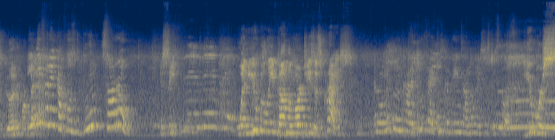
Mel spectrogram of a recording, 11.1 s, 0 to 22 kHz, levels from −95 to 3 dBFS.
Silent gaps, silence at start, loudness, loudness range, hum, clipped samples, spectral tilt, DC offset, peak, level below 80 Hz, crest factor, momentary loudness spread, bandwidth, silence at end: none; 0 s; -24 LUFS; 7 LU; none; under 0.1%; -3 dB/octave; under 0.1%; -4 dBFS; -72 dBFS; 20 dB; 13 LU; 12 kHz; 0 s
